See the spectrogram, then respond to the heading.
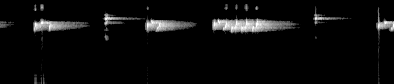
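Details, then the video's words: Goldfinch song: lively chattering bursts of high twittering notes mixed with single thin whistled pips, one longer rapid run in the middle, delivered in quick succession. "Empowering Songs of the Goldfinch"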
